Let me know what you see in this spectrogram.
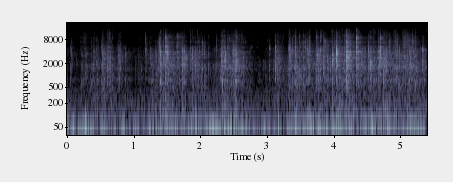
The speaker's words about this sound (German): Ich, ich rühre dazu mal, äh, um, um so ein bisschen Atmo zu schaffen, in den Eiswürfeln.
